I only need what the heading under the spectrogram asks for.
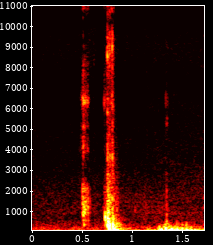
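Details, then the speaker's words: Car with no spark despite new plugs, a suspected stretched timing chain and a suspected alternator: while cranking, one sharp deep thump as gasoline blows up in the downpipe. It is a backfire. "That's the backfiring effect that it does. Yeah, that was gasoline literally blown up in the downpipe."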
